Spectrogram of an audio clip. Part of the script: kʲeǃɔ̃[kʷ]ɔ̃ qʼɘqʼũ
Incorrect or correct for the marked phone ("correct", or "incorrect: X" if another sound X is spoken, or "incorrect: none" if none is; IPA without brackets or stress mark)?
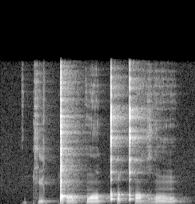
incorrect: p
